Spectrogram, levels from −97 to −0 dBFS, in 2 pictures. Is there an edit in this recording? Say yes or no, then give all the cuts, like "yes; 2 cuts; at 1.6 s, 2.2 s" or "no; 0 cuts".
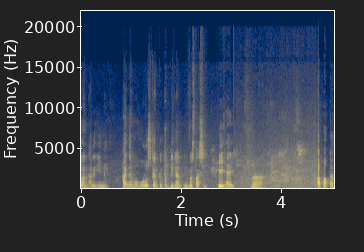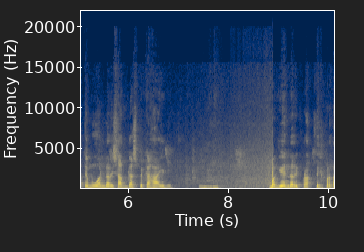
yes; 1 cut; at 3.1 s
